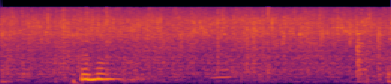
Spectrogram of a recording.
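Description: A hot pan of browned onions sizzles steadily with a broad, hissing crackle after a splash of white wine is poured in, with a brief clatter of utensils and a faint low murmur near the start.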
